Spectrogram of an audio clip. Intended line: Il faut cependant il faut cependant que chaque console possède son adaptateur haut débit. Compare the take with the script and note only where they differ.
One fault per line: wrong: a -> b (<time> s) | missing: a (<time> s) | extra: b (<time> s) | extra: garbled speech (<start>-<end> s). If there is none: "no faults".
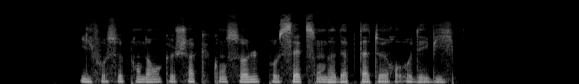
missing: il faut cependant (1.6 s)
